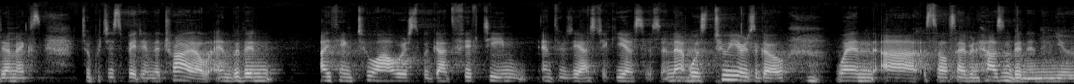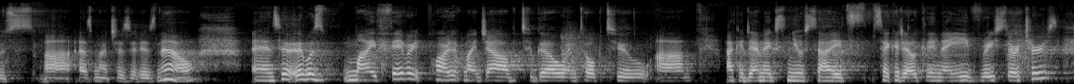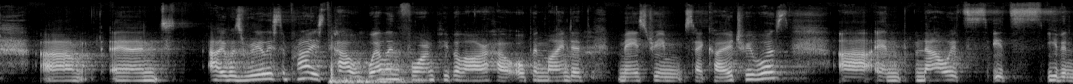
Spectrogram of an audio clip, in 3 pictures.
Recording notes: Panel Conversation. This was recorded on the main stage at the 2019 CNS Summit which was held in Boca Raton, Florida.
